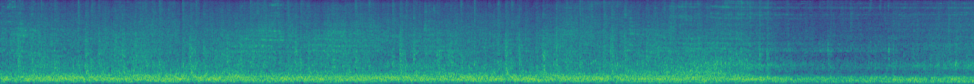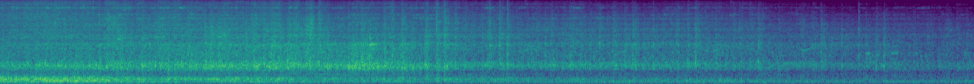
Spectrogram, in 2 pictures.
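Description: Benapole Commuter passenger train of Bangladesh Railway running past close by, its coaches' wheels clattering over the rail joints with a loud rumble. About eleven seconds in the sound drops, and it then fades steadily as the train draws away.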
